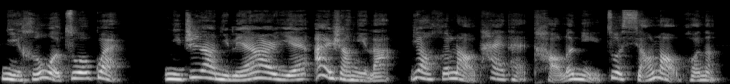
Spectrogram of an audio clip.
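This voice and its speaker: A woman voicing a sharp-tongued young noblewoman who jokes and gives orders to the maids, read in her own storytelling voice. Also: fairly high pitch, expressive, a little slow. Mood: teasing. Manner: teasing, bossy banter.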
